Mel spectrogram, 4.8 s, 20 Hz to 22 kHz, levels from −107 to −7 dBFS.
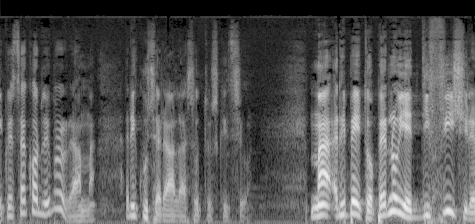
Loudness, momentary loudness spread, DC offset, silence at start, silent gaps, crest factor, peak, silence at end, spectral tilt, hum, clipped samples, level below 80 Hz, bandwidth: -23 LUFS; 21 LU; under 0.1%; 0 s; none; 22 dB; -4 dBFS; 0 s; -4.5 dB/octave; none; under 0.1%; -50 dBFS; 16.5 kHz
